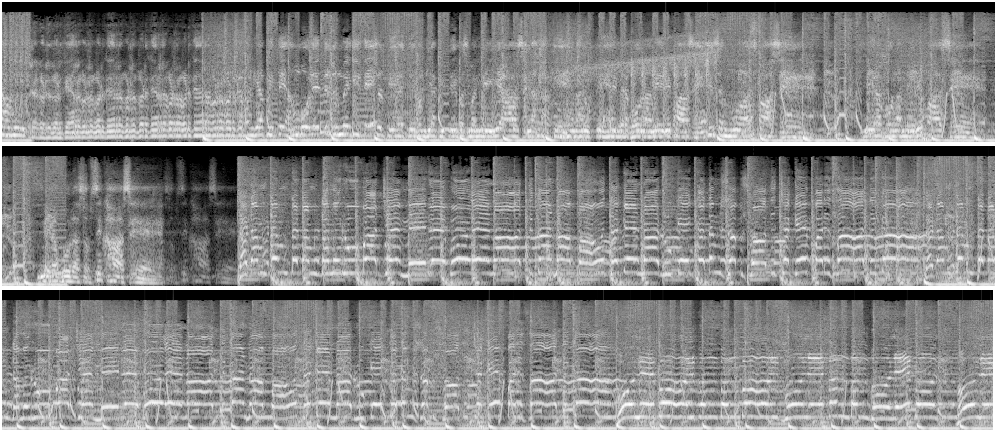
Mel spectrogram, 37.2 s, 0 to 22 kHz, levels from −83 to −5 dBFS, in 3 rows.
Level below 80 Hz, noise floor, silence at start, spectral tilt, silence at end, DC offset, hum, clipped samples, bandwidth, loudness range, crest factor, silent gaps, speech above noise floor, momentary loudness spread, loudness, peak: -18 dBFS; -34 dBFS; 0 s; -3 dB/octave; 0 s; under 0.1%; none; under 0.1%; 16.5 kHz; 4 LU; 10 dB; none; 22 dB; 4 LU; -11 LUFS; 0 dBFS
